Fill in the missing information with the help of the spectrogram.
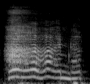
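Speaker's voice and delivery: put-on high, wistful girlish sigh; a girl lamenting a secret she couldn't film; dreamy lament. A narrator's reading. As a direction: pine over the missed footage. Girl laments missed recording.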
